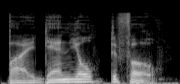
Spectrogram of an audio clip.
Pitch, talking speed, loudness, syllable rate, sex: 100 Hz, 100 wpm, -17 LUFS, 3.6 syllables/s, male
